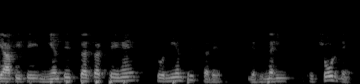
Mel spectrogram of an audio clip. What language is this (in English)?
Hindi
